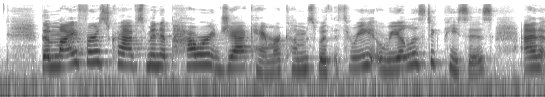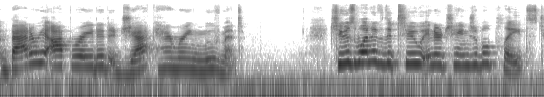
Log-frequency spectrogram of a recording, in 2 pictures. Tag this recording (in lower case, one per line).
speech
